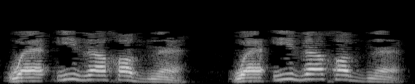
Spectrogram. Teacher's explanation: قرأ ورش بالنقل في الألفاظ الآتية: وإذ أخذنا، هينقل حركة الهمز للذال فتصير وإذا أخذنا وإذا أخذنا.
